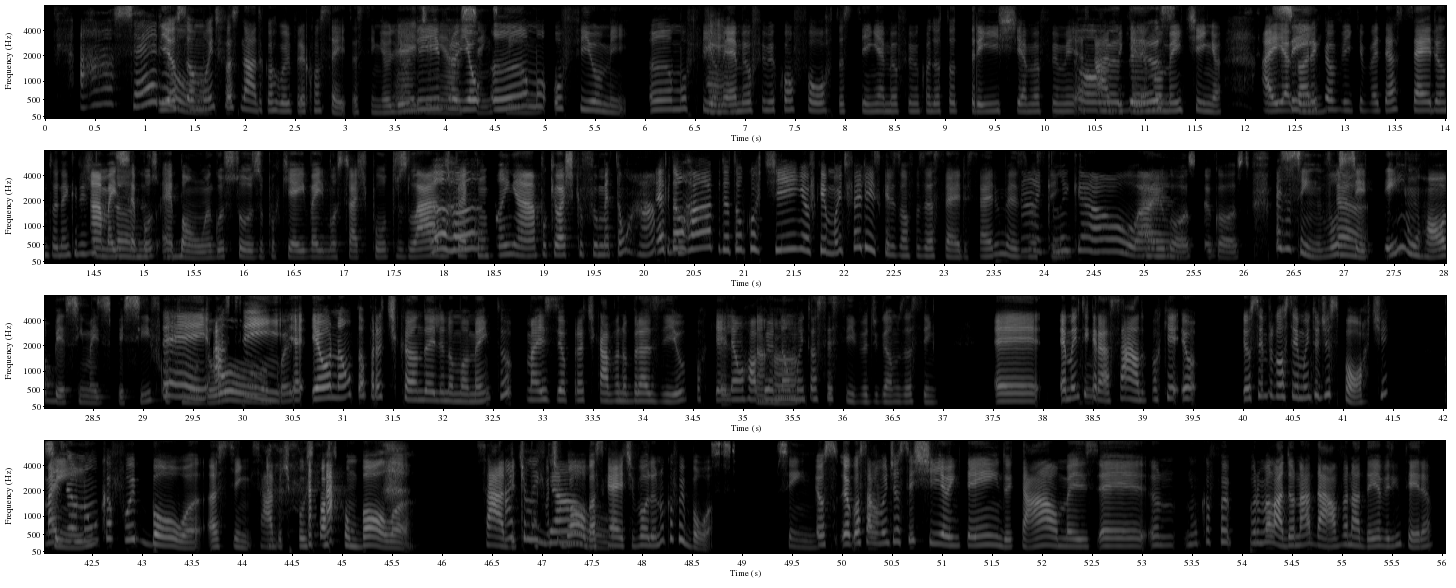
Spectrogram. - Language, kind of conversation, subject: Portuguese, unstructured, Como um hobby mudou a sua vida para melhor?
- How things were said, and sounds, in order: laugh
